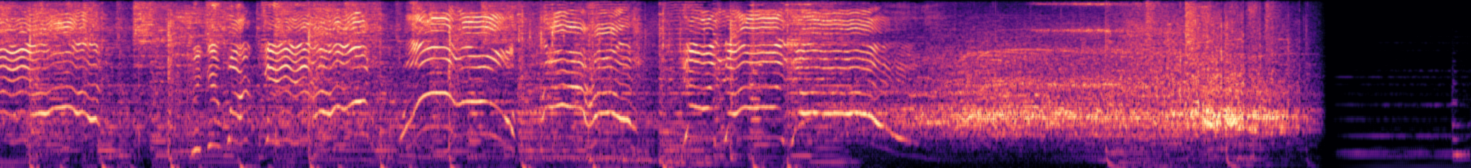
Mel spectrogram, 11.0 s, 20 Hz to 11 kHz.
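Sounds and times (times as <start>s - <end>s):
audience cheering and applauding: 6.5s - 10.0s.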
